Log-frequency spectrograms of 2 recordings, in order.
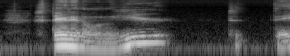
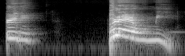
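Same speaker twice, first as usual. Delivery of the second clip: loud tough demand; 11 semitones higher, 12 dB louder than usual. Acted. Mock tough talk to chat.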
